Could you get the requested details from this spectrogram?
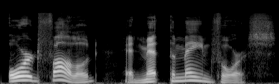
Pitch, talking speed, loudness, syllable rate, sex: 135 Hz, 150 wpm, -19 LUFS, 4.3 syllables/s, male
